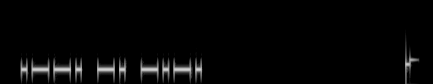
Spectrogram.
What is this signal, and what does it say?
Morse code, heard as a keyed tone, about 21 wpm, 700 Hz. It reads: PNC
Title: USA Call Sign Postfixes - 3 Letters 22wpm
